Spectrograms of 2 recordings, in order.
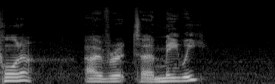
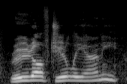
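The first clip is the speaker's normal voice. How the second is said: ordinary talk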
